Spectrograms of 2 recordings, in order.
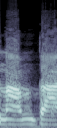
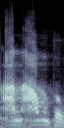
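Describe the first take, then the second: First: The word ends with an 'a' vowel. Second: The word ends with a 'u' vowel. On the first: You, God, have bestowed favour. The speaker calls it right. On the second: I have bestowed favour. The speaker calls it wrong.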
